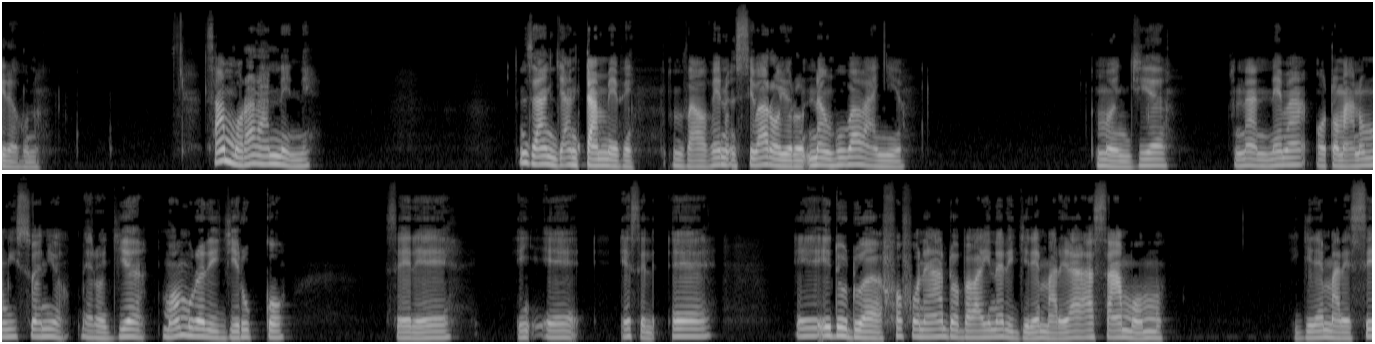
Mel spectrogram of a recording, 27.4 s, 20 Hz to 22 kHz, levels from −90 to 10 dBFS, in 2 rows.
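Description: No technical faults can be heard anywhere in the speech recording. There is nothing to place on a timeline.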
